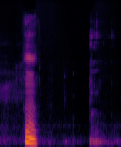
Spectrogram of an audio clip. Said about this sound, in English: I just burped the microphone.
